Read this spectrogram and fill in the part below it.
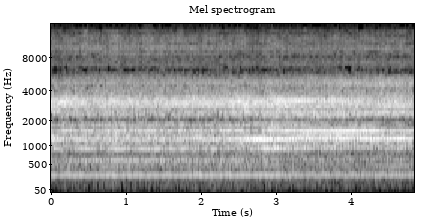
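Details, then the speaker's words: Electric motor making a strange noise: a steady whirring hum with a sharp high ringing tone and faint quick rattle, coming from inside the cover. The cover appears crooked and missing its lock clip. Owner suspects this and will refit the clip, cause unconfirmed. "é aqui dentro ó que tá fazendo barulho mesmo nesse negoço"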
